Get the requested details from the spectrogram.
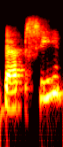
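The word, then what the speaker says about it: BEPC: contract model toolkit or bepsi pronounced like pepsi but with a b as in boy um so what is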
